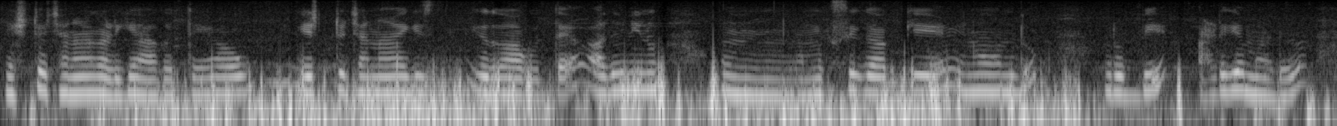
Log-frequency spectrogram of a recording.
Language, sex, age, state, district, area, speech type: Kannada, female, 18-30, Karnataka, Koppal, rural, spontaneous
